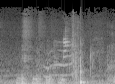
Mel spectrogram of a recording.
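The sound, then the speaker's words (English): A black cat meows softly, giving a few short, rising-and-falling cries in quiet surroundings. “We have a co-pilot tonight. A black cat named Annie.”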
